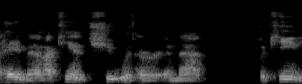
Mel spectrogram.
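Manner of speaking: very quiet, hushed half-whisper. Retelling a remark made to a photographer at a shoot: retelling a half-whisper. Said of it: "I whispered to the photographer".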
